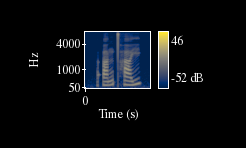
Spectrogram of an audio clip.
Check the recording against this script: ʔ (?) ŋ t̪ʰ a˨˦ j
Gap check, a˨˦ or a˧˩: a˨˦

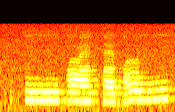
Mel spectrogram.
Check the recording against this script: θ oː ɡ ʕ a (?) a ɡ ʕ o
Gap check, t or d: t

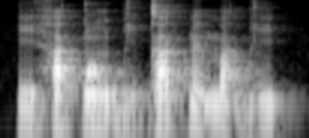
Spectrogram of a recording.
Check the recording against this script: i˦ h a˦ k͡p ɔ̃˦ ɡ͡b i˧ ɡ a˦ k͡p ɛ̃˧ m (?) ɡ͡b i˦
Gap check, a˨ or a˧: a˧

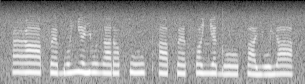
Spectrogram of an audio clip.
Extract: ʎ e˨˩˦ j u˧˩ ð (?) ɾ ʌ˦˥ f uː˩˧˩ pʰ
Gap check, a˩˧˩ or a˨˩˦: a˩˧˩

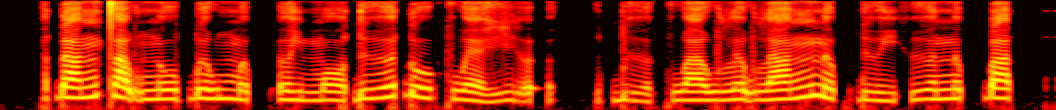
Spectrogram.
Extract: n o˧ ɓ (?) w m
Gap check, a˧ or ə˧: ə˧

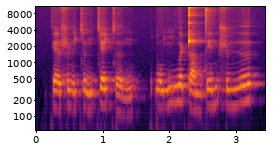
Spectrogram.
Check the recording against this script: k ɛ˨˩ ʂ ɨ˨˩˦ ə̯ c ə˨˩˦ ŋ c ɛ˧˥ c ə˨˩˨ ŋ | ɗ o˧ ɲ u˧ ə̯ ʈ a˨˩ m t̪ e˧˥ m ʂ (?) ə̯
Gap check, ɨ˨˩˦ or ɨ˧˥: ɨ˧˥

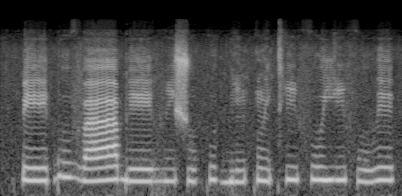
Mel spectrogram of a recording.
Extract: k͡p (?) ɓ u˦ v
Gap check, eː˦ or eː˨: eː˨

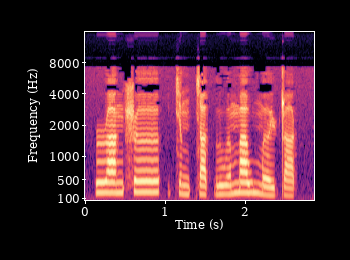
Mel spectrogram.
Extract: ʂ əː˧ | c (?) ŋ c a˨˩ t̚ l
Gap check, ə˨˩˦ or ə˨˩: ə˨˩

